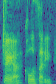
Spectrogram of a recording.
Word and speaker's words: Jaya Colasetti: i mispronounced your name pretty close it's jaya colasetti um good evening thank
